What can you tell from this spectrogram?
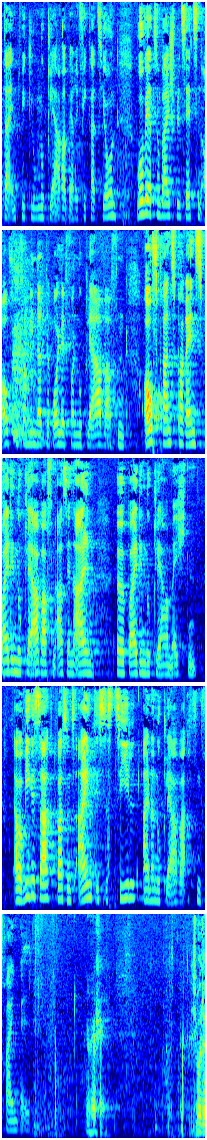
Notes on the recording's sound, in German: Podiumsdiskussion. Im Senatssaal der Humboldt-Universität zu Berlin.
